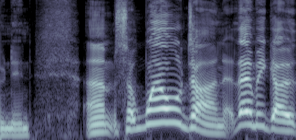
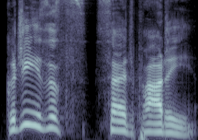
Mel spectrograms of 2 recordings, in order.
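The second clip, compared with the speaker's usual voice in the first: hammed-up Irish accent. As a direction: put on a stagey Irish accent. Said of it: "quite an offensive accent there".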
